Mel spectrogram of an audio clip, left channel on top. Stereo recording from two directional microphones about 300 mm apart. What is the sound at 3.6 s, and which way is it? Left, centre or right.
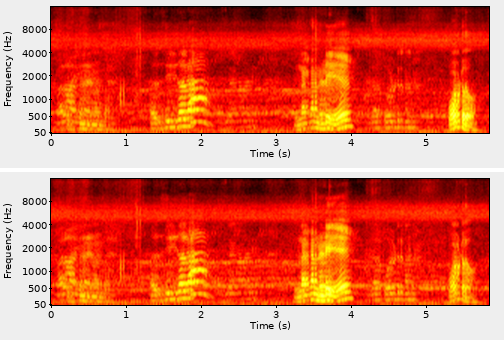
Speech, centre.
